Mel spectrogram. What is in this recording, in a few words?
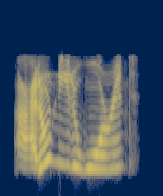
Voices Open Safe Female; rebel cops 2019 gamerip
